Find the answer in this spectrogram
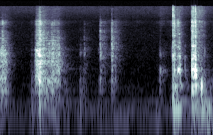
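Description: Faint clicks and rustles of a crochet hook and cotton yarn being worked through a slip stitch. A short vocal sound comes near the end.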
